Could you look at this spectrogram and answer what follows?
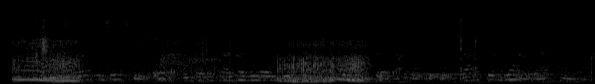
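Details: Stepson snoring in his sleep in a small room: rough, noisy breathing with a fluttering quality; snoring.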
